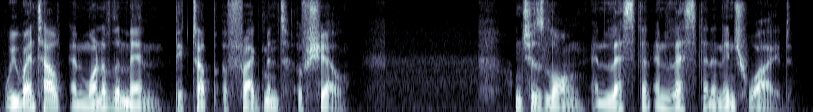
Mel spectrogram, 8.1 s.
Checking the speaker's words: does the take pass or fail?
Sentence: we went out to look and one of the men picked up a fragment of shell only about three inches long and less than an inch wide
fail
